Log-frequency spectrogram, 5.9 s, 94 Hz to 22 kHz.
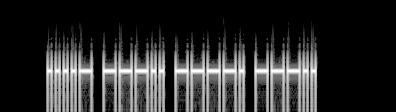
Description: Morse code, heard as a keyed tone, about 20 wpm, 700 Hz. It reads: 4898
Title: Numbers - 4-Digit 20wpm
